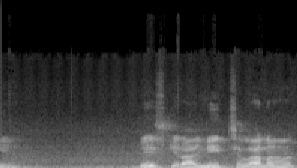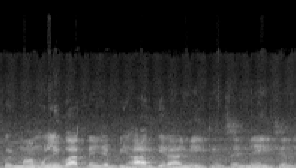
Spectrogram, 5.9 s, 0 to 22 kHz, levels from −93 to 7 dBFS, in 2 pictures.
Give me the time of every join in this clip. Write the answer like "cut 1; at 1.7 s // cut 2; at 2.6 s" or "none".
none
